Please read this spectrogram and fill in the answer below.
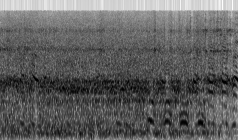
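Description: Two riders on a Slingshot reverse-bungee ride screaming and laughing over loud wind rushing across the on-board camera's microphone, with short yelps near the end.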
